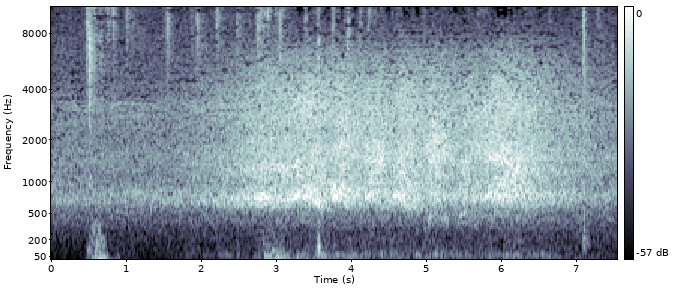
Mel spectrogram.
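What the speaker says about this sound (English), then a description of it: "this crowd is buzzing after that last score" A football stadium crowd buzzes after a score in a Northwestern game, a broad, sustained roar that swells and holds for several seconds, with a few sharp thuds and no clear speech on top.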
